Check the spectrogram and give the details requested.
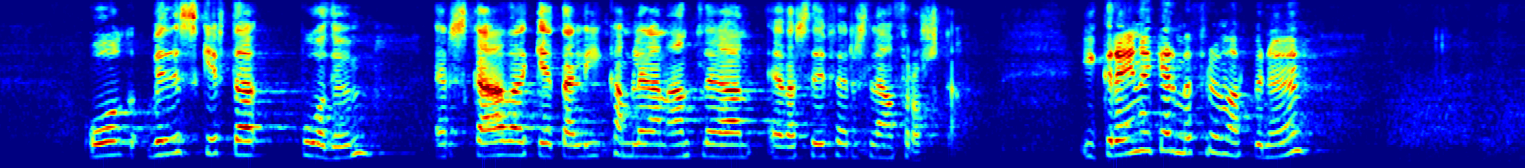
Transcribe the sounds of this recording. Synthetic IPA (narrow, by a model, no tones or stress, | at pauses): ɔɣvɪðscɪft̪apɔːðʏm | ɛɾ̥skaːðaðcɛːt̪aliːkamlɛːɣanant̪lɛɣanɛðasɪðfɛɾɪ̥slɛɣanθɾɔwska̰ | ikɾeːjnacɛɾmɛðfɾʏmar̥pɪnʏ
